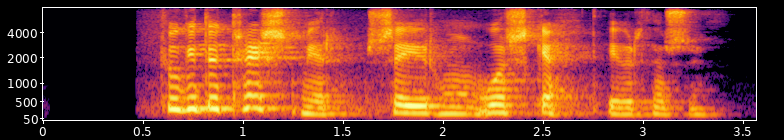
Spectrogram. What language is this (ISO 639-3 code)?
isl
